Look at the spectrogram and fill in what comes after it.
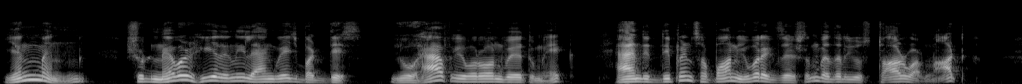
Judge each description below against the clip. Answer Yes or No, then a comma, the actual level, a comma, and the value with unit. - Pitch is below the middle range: Yes, low, 130 Hz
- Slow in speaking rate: No, average, 160 wpm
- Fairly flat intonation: No, average, 5.2 semitones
